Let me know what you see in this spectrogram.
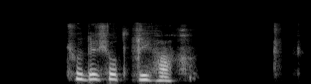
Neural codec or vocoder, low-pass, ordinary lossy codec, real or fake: codec, 16 kHz in and 24 kHz out, 1.1 kbps, FireRedTTS-2 codec; 7.2 kHz; AAC, 32 kbps; fake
